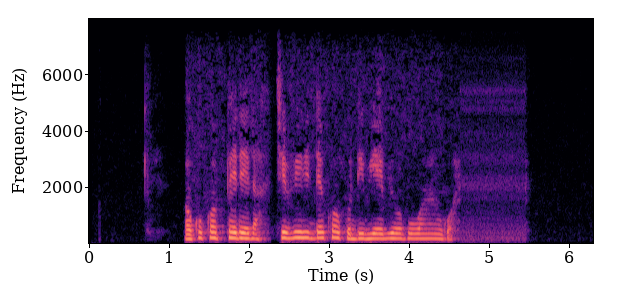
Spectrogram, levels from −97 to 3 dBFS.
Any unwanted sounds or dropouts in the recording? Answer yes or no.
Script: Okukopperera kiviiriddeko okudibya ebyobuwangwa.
no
